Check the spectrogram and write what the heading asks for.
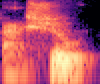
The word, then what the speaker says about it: Ashur: So this is the concordance, Ashur, pronounced Ashur.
